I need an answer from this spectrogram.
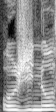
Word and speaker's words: Ogino: Donc Ogino, ça s'écrit comme ça se prononce, O-G-I-N-O, que vous pouvez encore venir écouter donc soit en Suisse, soit à Chamonix.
